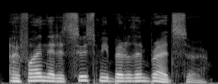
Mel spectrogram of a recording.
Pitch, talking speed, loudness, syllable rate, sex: 145 Hz, 275 wpm, -16 LUFS, 5.7 syllables/s, male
